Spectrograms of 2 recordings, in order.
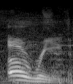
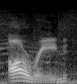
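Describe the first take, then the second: First: The name begins with a 'you' sound. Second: The name begins with an 'ah' sound. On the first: The speaker calls it right. "You pronounce it Arene, which is a U" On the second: The speaker calls it wrong. "You do not pronounce it Arene"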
